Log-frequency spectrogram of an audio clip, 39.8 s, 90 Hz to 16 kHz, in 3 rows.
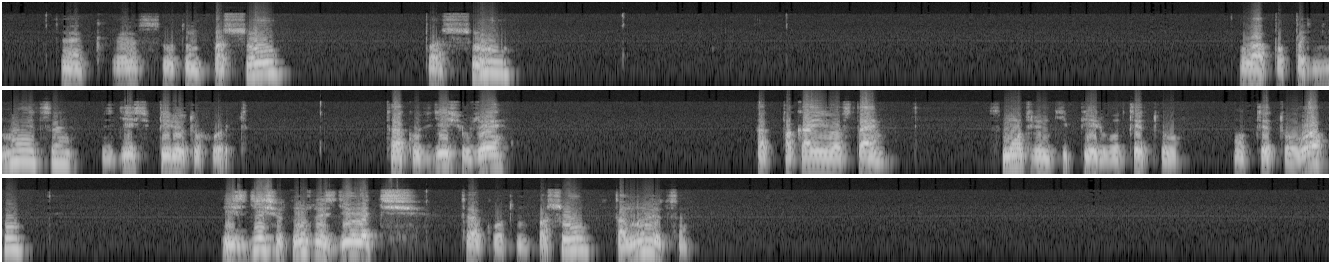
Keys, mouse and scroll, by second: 0.7 click, 8.2 click, 21.0 click, 28.0 middle click, 29.3 middle click, 31.1 click.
